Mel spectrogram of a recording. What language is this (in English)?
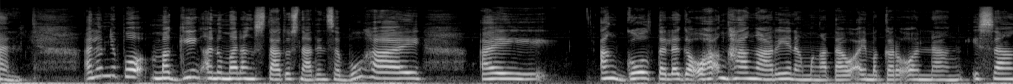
Filipino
